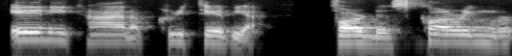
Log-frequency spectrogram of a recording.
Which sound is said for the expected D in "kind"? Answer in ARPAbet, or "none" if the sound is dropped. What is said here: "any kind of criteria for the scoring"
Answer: D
